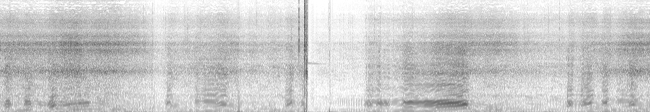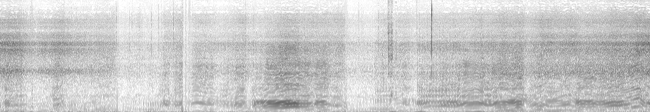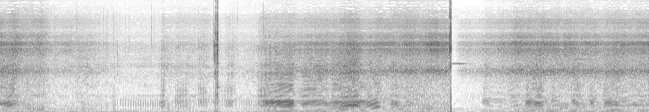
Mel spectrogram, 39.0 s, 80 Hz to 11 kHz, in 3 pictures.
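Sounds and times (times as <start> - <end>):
motorcycle engine revving: 0.0 - 38.9
sharp clicks: 5.9 - 6.7, 30.2 - 30.5.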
